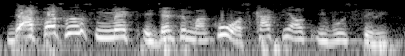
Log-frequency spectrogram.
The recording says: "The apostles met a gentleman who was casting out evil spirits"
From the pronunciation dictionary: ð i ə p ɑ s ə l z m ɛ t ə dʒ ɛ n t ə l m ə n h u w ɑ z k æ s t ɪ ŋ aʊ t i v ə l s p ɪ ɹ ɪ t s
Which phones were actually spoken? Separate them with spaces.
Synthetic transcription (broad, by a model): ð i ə p ɑ s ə l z m ɛ t ə dʒ ɛ n t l m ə n h u w ɑ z k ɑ s t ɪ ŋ aʊ t i v ə l s p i ɹ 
